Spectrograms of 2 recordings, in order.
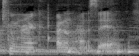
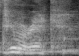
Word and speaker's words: turmeric: think it's tumeric yeah but you're saying that right tu RN ER I see turmeric no you don't pronounce that you are the second the first R I didn't even know there was an R yeah I think there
